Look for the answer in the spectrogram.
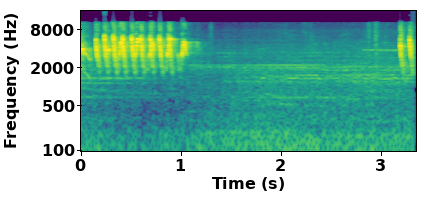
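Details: ["Prinia singing in the 'ngebren' style: a dense, rapid rattle of sharp, buzzy high-pitched pulses lasting about a second. Near silence follows, then a brief second burst at the end."]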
